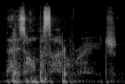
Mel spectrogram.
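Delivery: whispered aside; unvoiced dark aside. Real, not acted. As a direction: breathe it as a dark secret.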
